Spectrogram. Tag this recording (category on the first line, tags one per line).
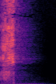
Sound effects > Objects / House appliances
foley
match
Phone-recording
light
